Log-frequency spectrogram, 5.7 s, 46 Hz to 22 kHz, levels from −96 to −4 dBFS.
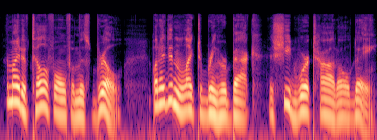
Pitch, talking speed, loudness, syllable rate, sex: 150 Hz, 220 wpm, -16 LUFS, 5.0 syllables/s, male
